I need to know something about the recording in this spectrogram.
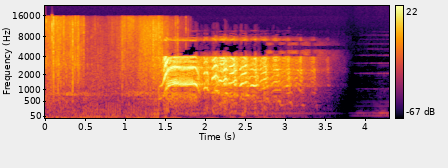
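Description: A loud, cry-like horror sound effect over a faint rustling haze: it holds one pitch for a moment about one and a half seconds in, then trembles and wavers for over a second before cutting off.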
